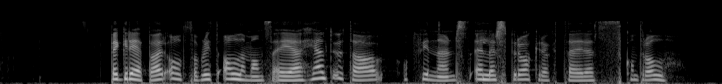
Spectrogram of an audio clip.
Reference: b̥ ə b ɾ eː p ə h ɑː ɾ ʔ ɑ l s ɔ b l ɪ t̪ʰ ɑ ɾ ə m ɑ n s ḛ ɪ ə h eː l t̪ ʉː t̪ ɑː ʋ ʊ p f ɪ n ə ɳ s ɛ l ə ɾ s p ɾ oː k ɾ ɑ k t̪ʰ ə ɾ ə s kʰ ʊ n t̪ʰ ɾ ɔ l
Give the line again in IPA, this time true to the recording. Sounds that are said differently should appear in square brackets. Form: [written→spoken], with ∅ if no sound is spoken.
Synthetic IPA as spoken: b̥ ə [b→ɡ] ɾ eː p ə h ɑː ɾ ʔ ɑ l s ɔ b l ɪ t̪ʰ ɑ [ɾ→l] ə m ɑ n s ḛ ɪ ə h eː l t̪ ʉː t̪ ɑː ʋ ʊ p f ɪ n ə ɳ s ɛ l ə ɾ s p ɾ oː k ɾ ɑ k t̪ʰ ə ɾ ə s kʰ ʊ n t̪ʰ ɾ ɔ l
